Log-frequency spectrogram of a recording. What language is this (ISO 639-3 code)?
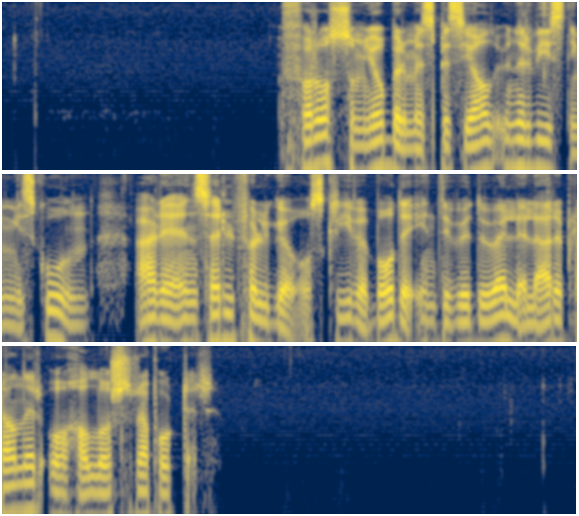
nor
